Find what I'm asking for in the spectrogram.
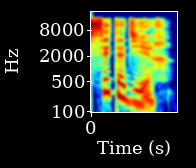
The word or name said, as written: c'est-a-dire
